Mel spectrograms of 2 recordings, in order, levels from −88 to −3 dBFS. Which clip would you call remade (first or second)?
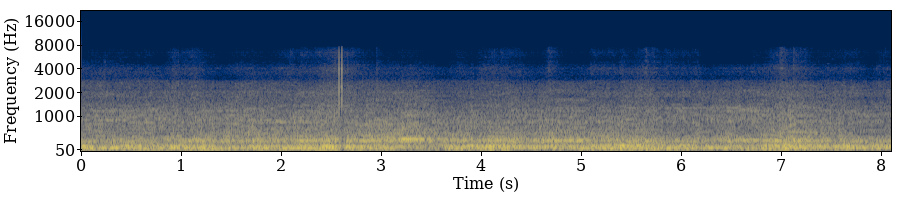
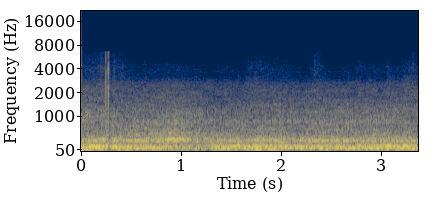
first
